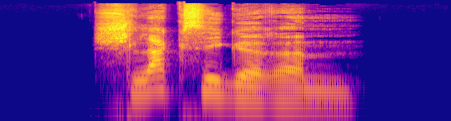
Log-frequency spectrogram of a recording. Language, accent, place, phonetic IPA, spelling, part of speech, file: German, Germany, Berlin, [ˈʃlaːksɪɡəʁəm], schlaksigerem, adjective, De-schlaksigerem.ogg
- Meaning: strong dative masculine/neuter singular comparative degree of schlaksig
